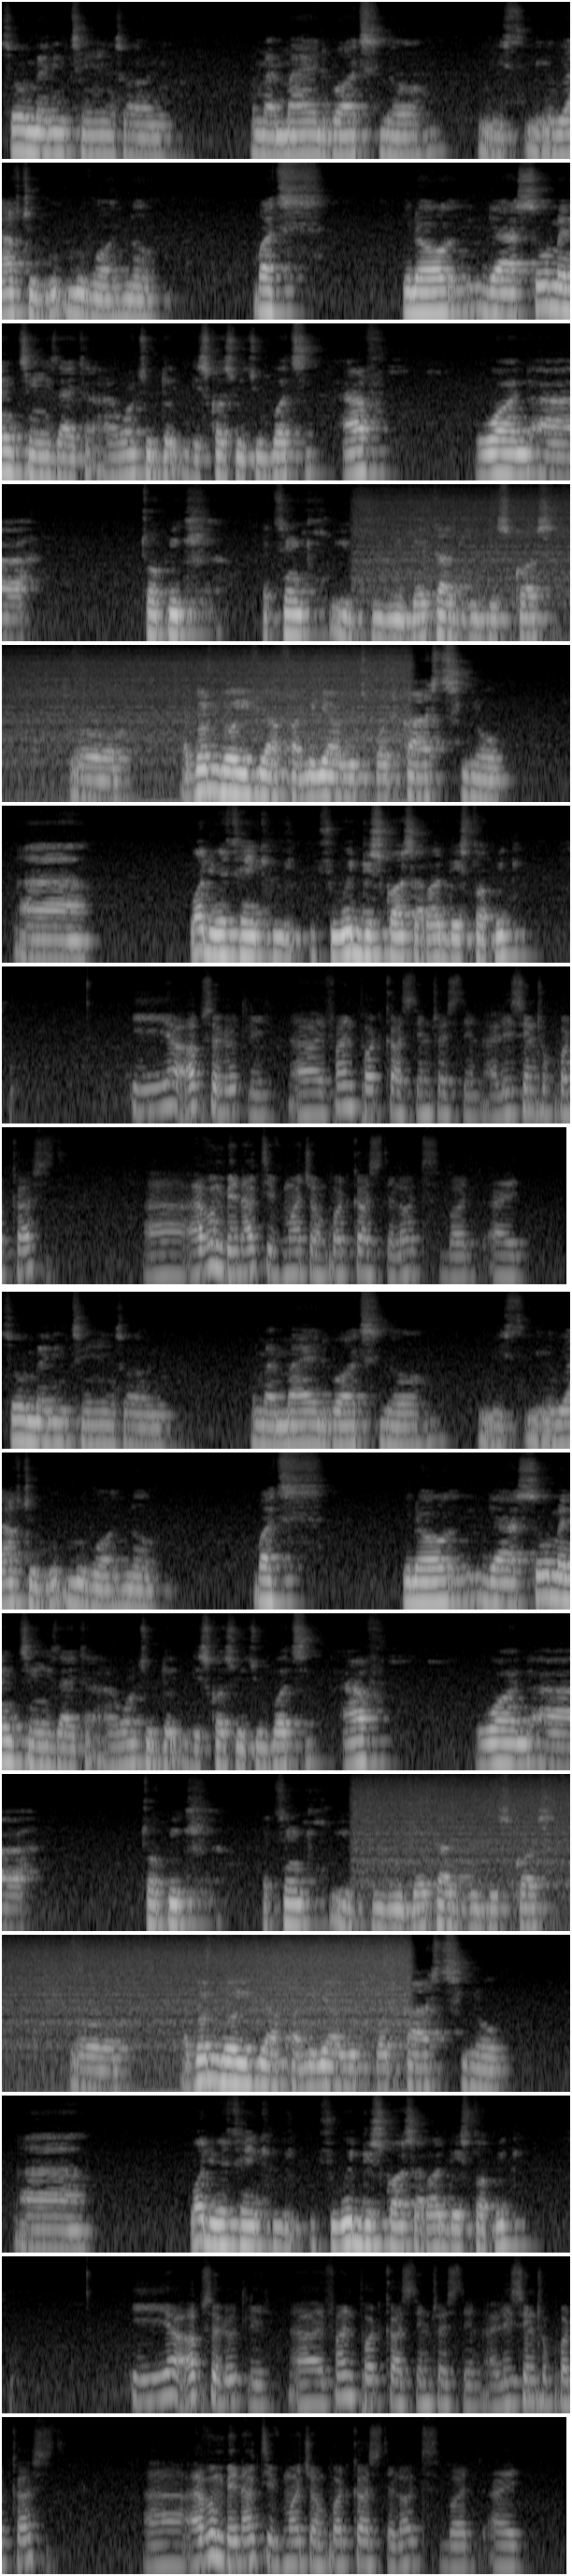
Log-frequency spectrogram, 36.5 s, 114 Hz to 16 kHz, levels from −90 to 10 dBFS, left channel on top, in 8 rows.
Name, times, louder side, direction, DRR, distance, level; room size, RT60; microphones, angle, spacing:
voice 1, 0.0-1.4 2.0-3.5 3.8-5.8 6.6-7.1 7.8-12.2 12.9-14.0 14.8-15.5 15.8-18.1 18.8-19.3 19.7-22.3 22.9-23.5 24.3-27.0, left 3 dB, 20° left, 0.3 m, -29 dB
sound 1, 16.5-21.5, equal, 50° right, 1.3 m, -38 dB
voice 2, 28.4-32.3 33.1-36.0, right 1 dB, 10° right, 0.9 m, -39 dB
4.3 x 2.3 x 3.7 m
head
